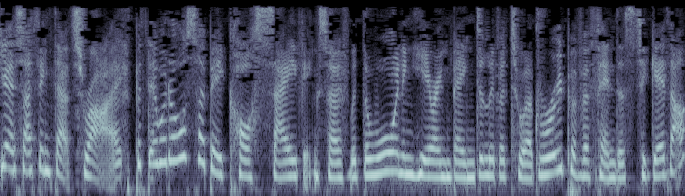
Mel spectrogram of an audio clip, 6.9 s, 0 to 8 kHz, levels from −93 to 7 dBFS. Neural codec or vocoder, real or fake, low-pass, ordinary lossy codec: none; real; 7.2 kHz; MP3, 32 kbps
